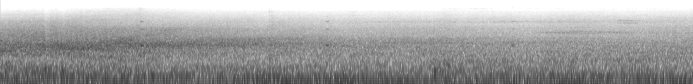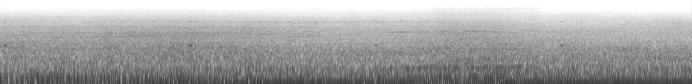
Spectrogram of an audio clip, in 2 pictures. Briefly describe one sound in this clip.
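Buses drive past with a low engine rumble.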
